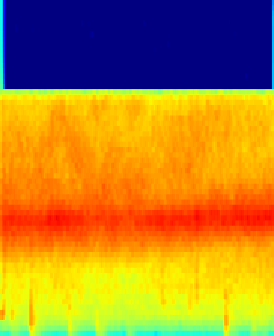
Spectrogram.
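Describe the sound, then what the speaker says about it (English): Mushrooms stirred in oil and roux in a pan for creamy French tarragon chicken, a steady sizzle with soft scraping strokes of the spoon repeating every half second or so, close and without talk. "I'm going to stir them one more time just to make sure all that oil is soaking into the mushrooms."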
